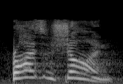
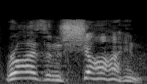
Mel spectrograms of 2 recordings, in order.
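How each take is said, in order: First: Higher rise and shine. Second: Slow rise and shine. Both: Shown as a demonstration. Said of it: "Jesus says to you and me".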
